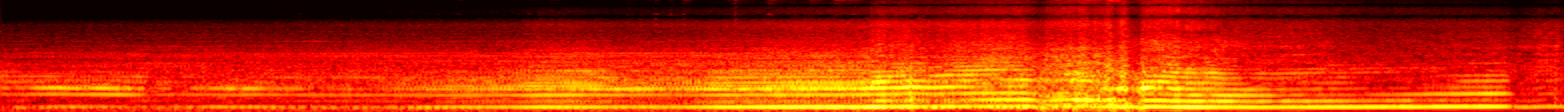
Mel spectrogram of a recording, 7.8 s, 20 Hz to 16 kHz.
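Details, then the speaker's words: Dirt-race 2004 Acura RSX Type-S FWD, pulled out after sitting a very long time for season prep: engine revs strongly, then pitch wavers and hunts under throttle. It is surging; owner suspects a screen needing cleaning and plans a new VTEC solenoid. "i had earplugs but it's surging now which is not a big deal we can clean that screen it's been sitting a very long time"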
